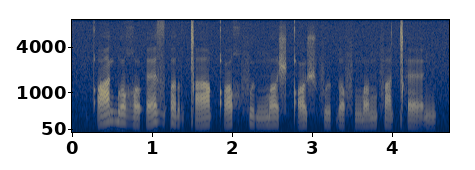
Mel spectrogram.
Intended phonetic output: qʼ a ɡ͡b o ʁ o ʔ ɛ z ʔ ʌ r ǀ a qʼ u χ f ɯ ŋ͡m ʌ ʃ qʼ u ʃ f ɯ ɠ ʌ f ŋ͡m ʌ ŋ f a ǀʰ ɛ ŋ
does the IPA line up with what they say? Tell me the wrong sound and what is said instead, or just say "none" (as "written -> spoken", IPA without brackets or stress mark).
none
